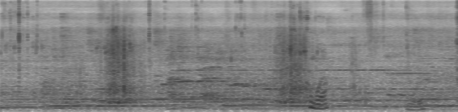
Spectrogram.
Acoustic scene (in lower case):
cafe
